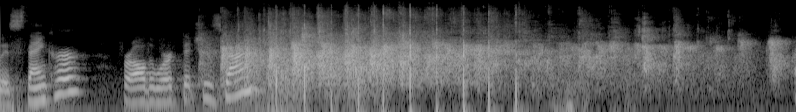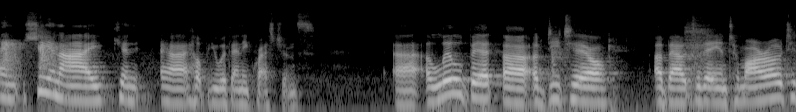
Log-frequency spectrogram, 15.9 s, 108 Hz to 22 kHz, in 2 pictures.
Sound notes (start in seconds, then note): 2.0 applause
